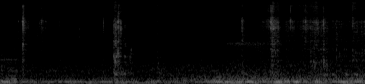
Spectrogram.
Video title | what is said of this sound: Easy Salisbury Steak! | I took that bread out of the oven and you can hear how crispy it is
